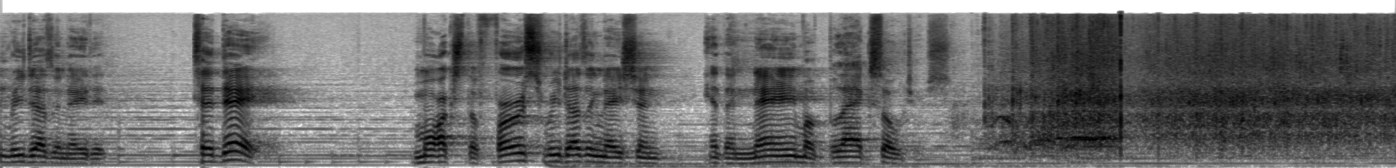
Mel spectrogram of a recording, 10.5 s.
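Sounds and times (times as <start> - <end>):
speech: 0.0 - 2.1, 3.1 - 7.2
crowd applause: 7.3 - 10.4.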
